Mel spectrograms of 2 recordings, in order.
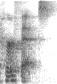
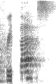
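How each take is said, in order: First: The first syllable sounds like 'per'. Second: The first syllable sounds like 'pre'. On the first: The speaker calls it wrong. "I think I was calling it a perfect" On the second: The speaker calls it right. "instead of a prefect"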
